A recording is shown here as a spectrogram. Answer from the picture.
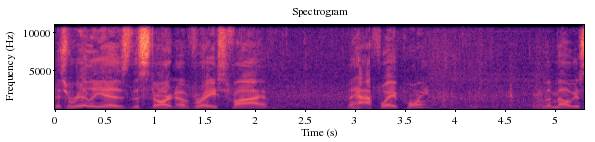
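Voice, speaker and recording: Noticeable background noise sits behind a man whose fairly high voice moves with ordinary pitch variation. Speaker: sailing race commentator. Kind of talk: live commentary. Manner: loud; animated.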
